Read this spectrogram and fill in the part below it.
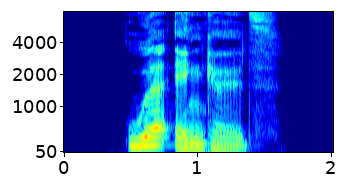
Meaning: genitive singular of Urenkel
- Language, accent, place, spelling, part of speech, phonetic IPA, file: German, Germany, Berlin, Urenkels, noun, [ˈuːɐ̯ˌʔɛŋkl̩s], De-Urenkels.ogg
